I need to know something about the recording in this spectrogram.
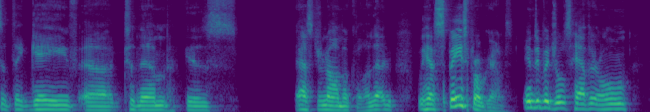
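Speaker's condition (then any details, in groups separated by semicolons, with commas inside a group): No condition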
